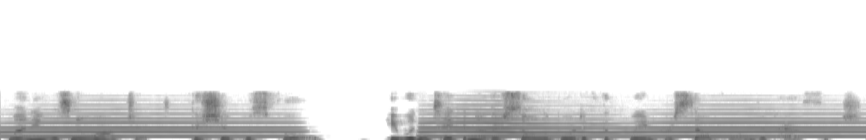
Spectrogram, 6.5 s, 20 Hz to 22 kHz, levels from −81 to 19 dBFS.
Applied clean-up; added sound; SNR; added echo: none; Trumpet; 3 dB; none.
